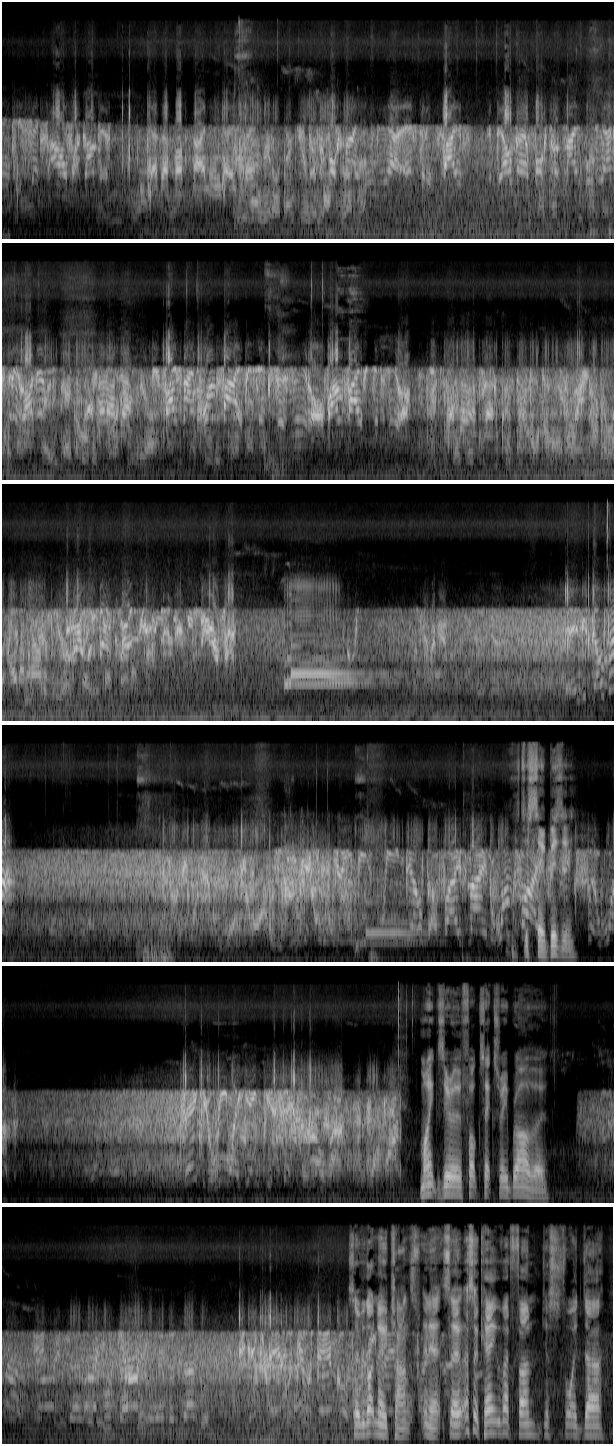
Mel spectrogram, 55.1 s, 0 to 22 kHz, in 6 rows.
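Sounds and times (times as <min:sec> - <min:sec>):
steady radio tone: 0:00.0 - 0:42.8, 0:45.4 - 0:54.9
warbling radio voices: 0:00.0 - 0:42.8, 0:45.4 - 0:55.0
radio band noise: 0:00.0 - 0:43.9, 0:45.4 - 0:55.0.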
